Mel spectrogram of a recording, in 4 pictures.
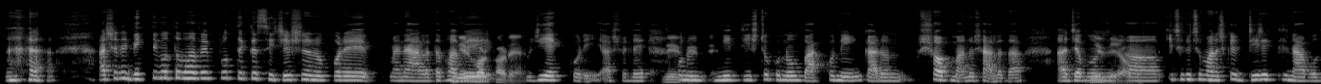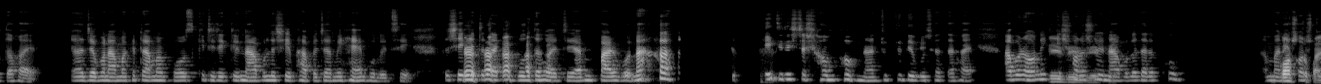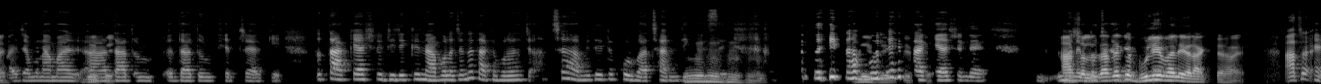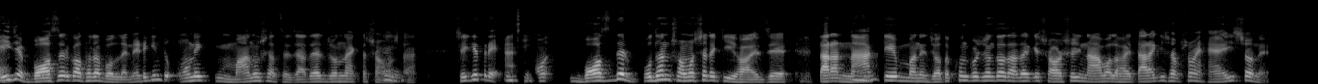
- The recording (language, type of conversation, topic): Bengali, podcast, আপনি কীভাবে কাউকে ‘না’ বলতে শিখেছেন?
- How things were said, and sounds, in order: chuckle; laugh; laughing while speaking: "না"; chuckle; other background noise; laugh; laughing while speaking: "এটা বলে"; "বোঝানো-যায়" said as "বোঝানোরদেগ"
